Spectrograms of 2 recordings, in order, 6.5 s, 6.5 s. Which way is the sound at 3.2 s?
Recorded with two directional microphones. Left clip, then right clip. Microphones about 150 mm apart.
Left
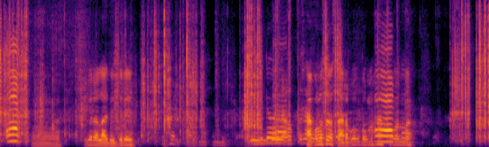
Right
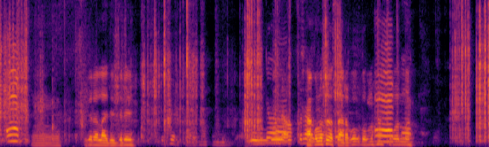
30° left (ahead or behind).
